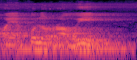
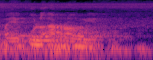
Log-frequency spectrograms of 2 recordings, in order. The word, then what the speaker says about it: فيقول الراوي: الراوي Oh, fayaqulu rawi. Nah, jangan deh. أجازني Antum terpisah fayaqulu ar-rawi. فيقول الراوي Disambung bacanya. Fayaqulu ar-rawi.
